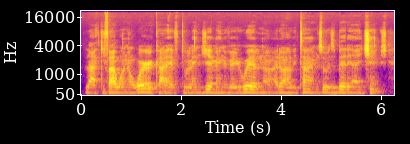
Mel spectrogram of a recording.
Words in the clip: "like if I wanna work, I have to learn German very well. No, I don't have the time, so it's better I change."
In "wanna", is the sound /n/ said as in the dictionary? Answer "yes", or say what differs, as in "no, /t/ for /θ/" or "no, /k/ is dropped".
yes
